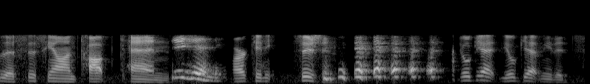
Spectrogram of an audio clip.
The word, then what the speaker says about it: Cision: So this Sission, which is a PR and marketing... Oh, Cision.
